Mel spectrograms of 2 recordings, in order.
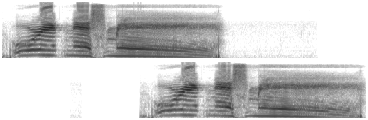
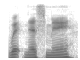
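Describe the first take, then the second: First: Slow, drawn-out loud creepy chant; creepy acolyte voice. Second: Said in the usual way. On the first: Acted. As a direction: stretch each word like a cultist's call. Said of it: "Sound like a creepy acolyte voice". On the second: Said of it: "plain repeat of the recorded line".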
